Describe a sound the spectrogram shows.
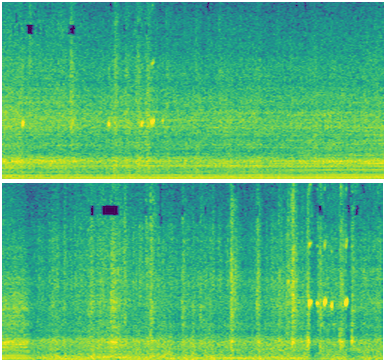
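A car engine drones loudly from inside the car, then turns to a rough rumble.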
